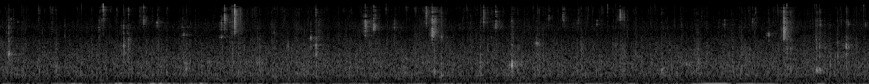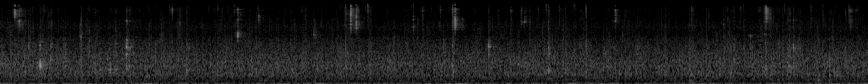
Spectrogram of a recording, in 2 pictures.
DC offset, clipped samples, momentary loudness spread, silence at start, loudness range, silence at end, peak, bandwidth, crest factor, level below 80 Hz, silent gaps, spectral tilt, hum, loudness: under 0.1%; under 0.1%; 11 LU; 0 s; 6 LU; 0 s; -2 dBFS; 18 kHz; 40 dB; -62 dBFS; none; 0 dB/octave; none; -40 LUFS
